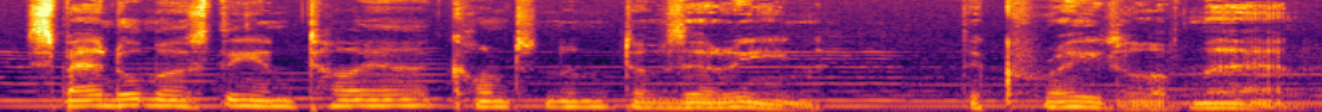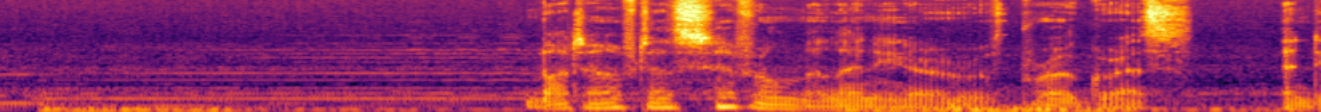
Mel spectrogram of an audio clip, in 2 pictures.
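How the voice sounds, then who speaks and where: Very deep, gravelly fantasy narrator. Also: male voice, full character voice. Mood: ominous, bitter. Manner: grave, theatrical, with hushed word endings. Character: world-weary, brooding male narrator of a ruined fantasy land. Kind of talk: scripted dramatic game intro narration. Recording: loud music under the voice.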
